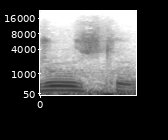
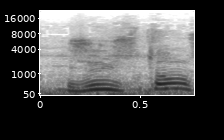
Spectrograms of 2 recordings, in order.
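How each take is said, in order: First: The name is pronounced the English way. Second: The name is pronounced the French way.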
